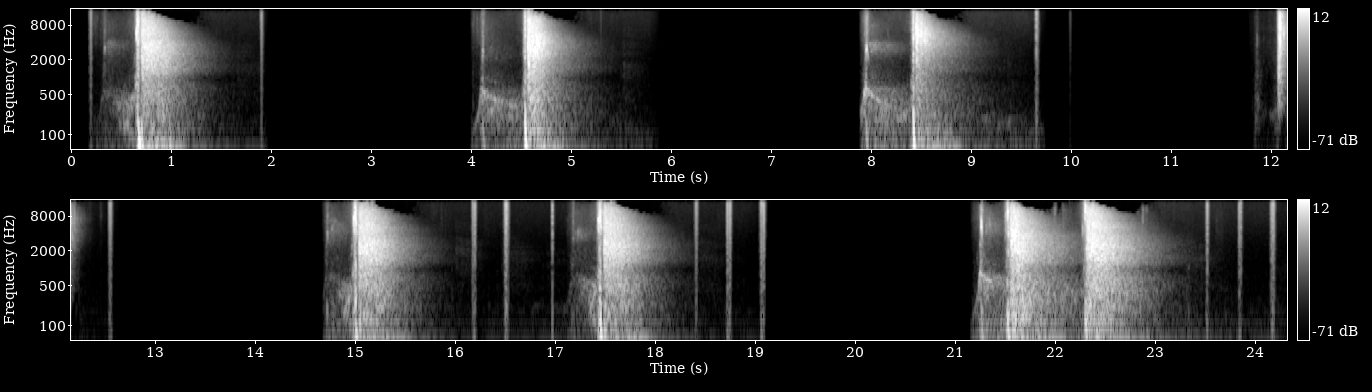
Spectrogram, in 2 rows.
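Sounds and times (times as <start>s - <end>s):
small whip double strikes: 0.2s - 1.5s, 4.0s - 5.3s, 7.9s - 9.1s, 12.0s - 12.3s, 14.7s - 15.8s, 17.2s - 18.3s, 21.2s - 23.2s.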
